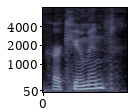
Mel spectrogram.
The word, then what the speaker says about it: curcumin: Cucumin. – Curcumin, lemon balm, and zinc.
